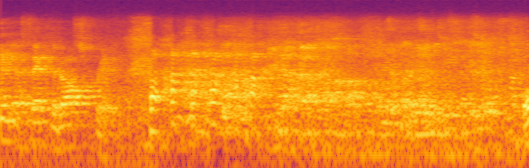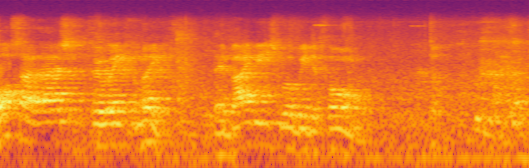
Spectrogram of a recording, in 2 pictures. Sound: laughter

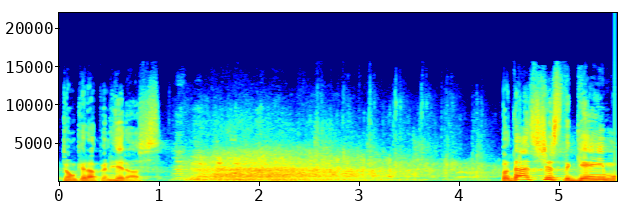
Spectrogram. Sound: audience laughs; attendee cheers

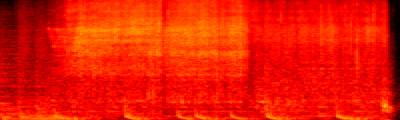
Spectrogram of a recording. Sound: soft upbeat electronic music; steak sizzling

